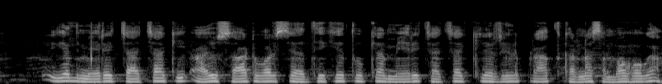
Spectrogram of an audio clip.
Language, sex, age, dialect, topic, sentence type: Hindi, male, 31-35, Awadhi Bundeli, banking, statement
